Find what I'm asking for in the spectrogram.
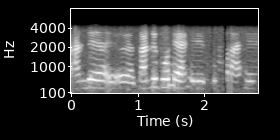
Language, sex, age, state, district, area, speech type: Marathi, female, 30-45, Maharashtra, Amravati, urban, conversation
